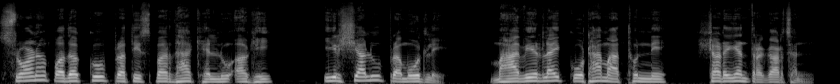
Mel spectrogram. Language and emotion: Nepali, neutral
